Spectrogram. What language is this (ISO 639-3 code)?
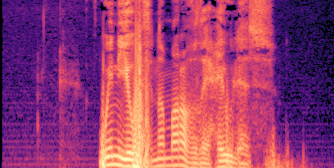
kab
